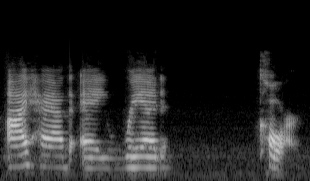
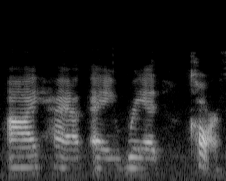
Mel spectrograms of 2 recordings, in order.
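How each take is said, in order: First: "I have a red car" said slowly, word by word with pauses; each word separate. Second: "I have a red car" said slowly with a rise at the end; word by word. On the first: Teacher modelling counting words in a sentence. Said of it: "count out the different words". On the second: Teacher repeating the sentence while counting words. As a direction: count out each word as you say it. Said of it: "five words in that sentence". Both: Shown as a demonstration.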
